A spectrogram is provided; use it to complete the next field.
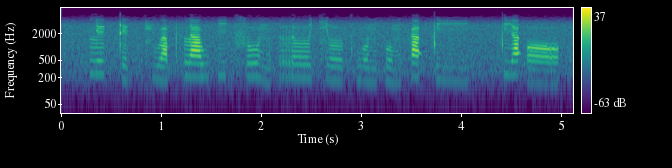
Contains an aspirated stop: yes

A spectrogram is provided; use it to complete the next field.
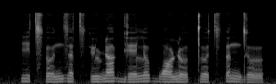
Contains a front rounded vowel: yes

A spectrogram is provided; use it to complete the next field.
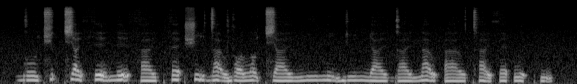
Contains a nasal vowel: yes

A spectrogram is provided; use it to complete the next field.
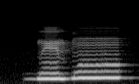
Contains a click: no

